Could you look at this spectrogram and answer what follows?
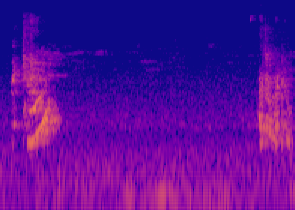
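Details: Male Indian ringneck parakeet practising words produces a quick, voice-like phrase with a rising tone, followed by silence and then a short, breathy burst.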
